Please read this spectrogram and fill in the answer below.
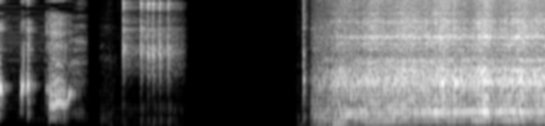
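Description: A few short blips and a brief rattle, then about three seconds in a click and a kitchen blender's motor spinning up and running steadily, blending the juice.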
